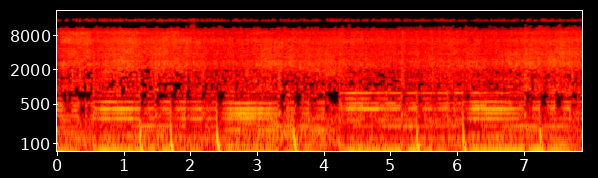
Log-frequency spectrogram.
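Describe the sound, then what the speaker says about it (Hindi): Chicken frying in a pan with onions for a jalfrezi, a steady loud sizzle with faint scraping clicks throughout. "चिकन डाल दिया, इसको फ्राई करना है।"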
